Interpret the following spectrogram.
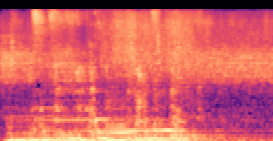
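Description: Amplified guitar playing a loud, low riff of a few notes that starts suddenly and stops about a second and a half in.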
